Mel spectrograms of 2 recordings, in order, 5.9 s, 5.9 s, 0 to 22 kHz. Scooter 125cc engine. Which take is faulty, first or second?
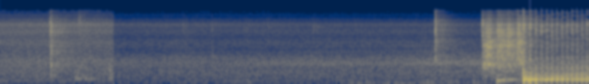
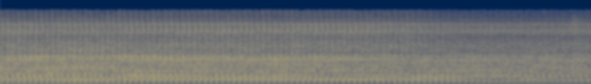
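first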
